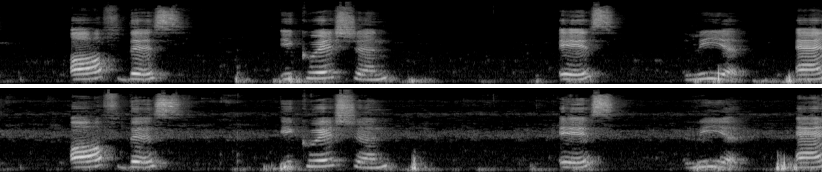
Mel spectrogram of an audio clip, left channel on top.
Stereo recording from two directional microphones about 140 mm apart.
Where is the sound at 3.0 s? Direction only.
85° left.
